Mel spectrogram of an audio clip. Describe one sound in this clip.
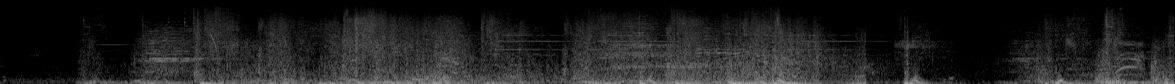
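Magic blasts whoosh and crackle in a fast fight.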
